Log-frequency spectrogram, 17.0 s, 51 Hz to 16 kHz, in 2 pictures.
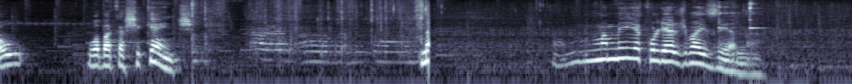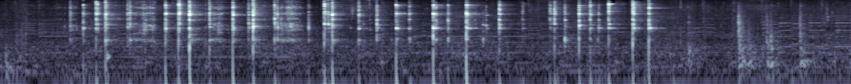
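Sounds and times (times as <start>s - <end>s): spoon clinking against kitchenware: 7.2s - 7.7s, 9.2s - 15.2s.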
